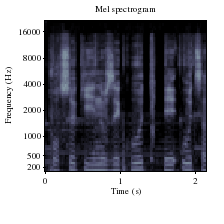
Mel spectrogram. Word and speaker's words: Ehoud: Ehud, dis-moi, où est-ce qu'on peut te retrouver sur tes réseaux?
